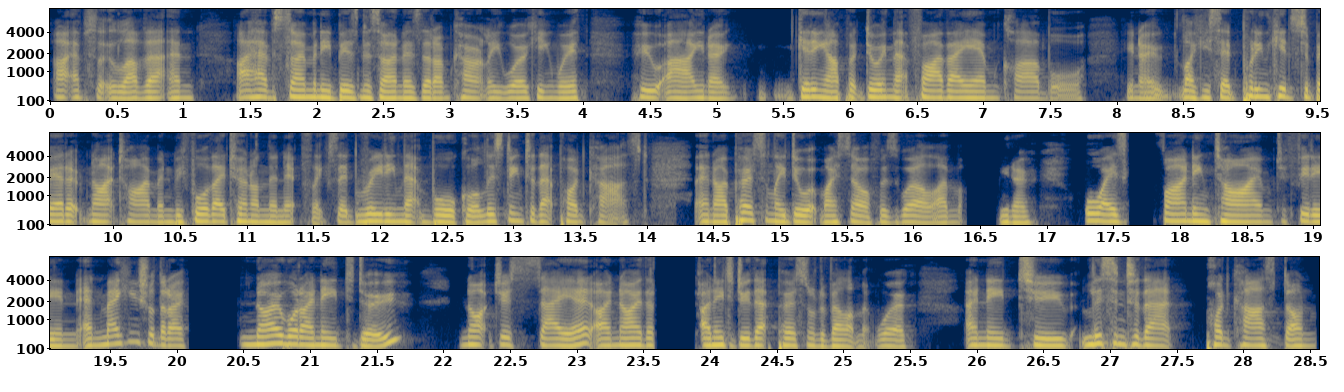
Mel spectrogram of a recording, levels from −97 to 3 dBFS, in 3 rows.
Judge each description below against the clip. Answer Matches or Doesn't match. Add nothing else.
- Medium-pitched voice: Matches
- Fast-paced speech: Matches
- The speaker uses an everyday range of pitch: Doesn't match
